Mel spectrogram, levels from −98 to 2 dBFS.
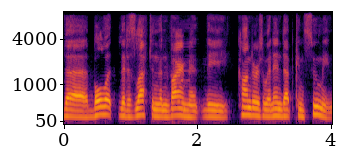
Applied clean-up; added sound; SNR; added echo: neural mask model DeepFilterNet 3.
